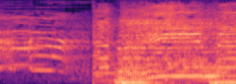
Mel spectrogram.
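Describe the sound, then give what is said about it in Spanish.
Fighting roosters crow in a cockfighting pen, a brief, loud burst in which one harsh call runs straight into a second, stronger one. “En la gallera será porque tengo muchos, muchos gallos de pelea.”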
